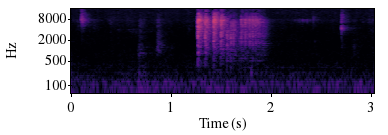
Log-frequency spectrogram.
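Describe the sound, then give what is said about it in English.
A damage die for a dagger attack in a game clatters and tumbles briefly across a hard tabletop, a quick burst of bright rattling clicks lasting under a second, with a few faint taps before and after against a low hum. “It's a damage dice.”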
